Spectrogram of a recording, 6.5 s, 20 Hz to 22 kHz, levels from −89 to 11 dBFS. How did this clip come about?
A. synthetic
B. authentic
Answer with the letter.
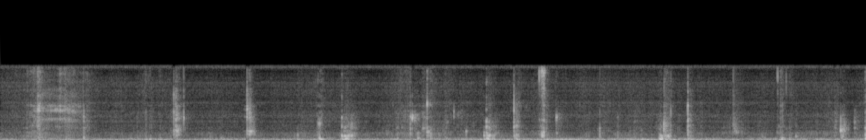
A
